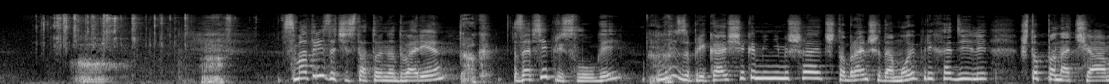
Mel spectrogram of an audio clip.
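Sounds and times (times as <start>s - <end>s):
house keys jangling as they are handed over: 0.3s - 2.6s
brief low vocal sounds: 0.7s - 2.5s
speech: 2.8s - 11.0s.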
